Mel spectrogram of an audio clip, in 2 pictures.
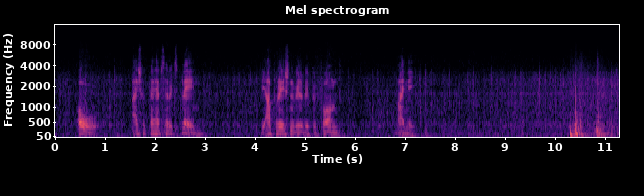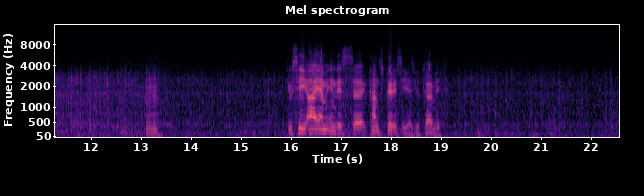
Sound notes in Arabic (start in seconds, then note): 10.2 تعثر الأقدام; 13.1 هارتز يضحك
